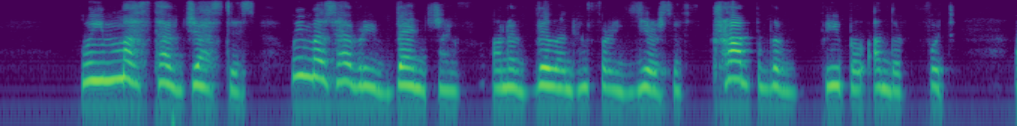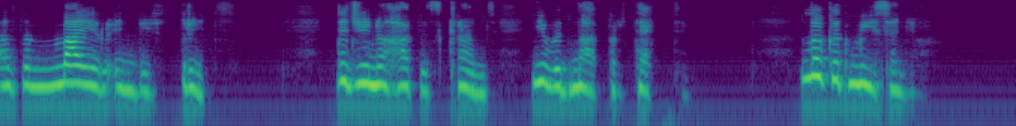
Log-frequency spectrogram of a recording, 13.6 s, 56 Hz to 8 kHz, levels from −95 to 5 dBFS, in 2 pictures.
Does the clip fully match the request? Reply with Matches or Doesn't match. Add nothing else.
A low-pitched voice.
Doesn't match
